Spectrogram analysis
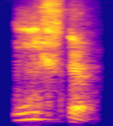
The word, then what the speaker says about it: Easter: So, back to the Ishtar, which is pronounced Easter or in the German Eost, the goddess of dawn, right?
